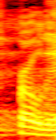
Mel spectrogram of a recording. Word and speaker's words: Crowley: It's Crowley. Ain't no A in that thing.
